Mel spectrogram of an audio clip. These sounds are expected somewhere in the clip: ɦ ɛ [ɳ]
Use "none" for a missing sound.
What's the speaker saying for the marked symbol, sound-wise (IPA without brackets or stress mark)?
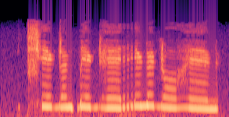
ɳ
